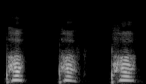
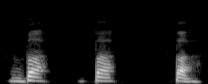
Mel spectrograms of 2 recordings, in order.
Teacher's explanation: the P the P sound is lighter and the B sound is heavier you use your vocal cords more to make the B sound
